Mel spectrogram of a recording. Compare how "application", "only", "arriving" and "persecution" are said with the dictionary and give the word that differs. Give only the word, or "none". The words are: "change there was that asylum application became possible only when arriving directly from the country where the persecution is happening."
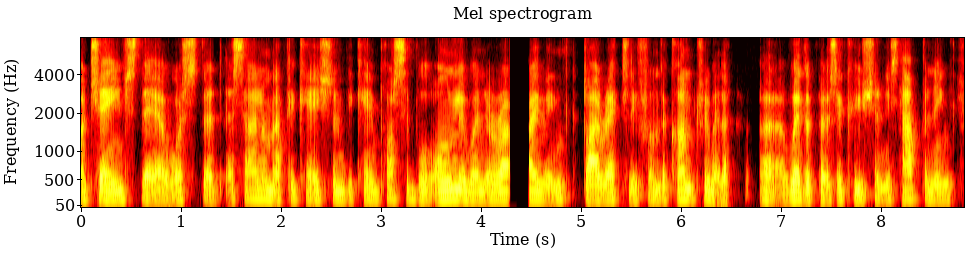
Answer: none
